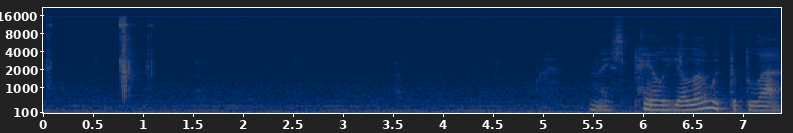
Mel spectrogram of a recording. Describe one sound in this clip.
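A small glass bottle clicks softly as its cap is unscrewed.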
